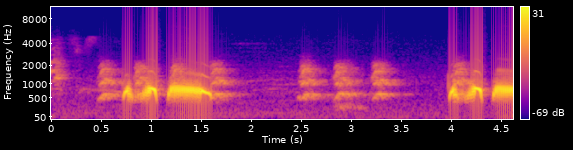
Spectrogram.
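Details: Morning call of a spotted dove luring wild doves, sung in the "thổ pha thúc" style. Soft cooing notes alternate with loud phrases of a quick double note and a long coo, heard twice.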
